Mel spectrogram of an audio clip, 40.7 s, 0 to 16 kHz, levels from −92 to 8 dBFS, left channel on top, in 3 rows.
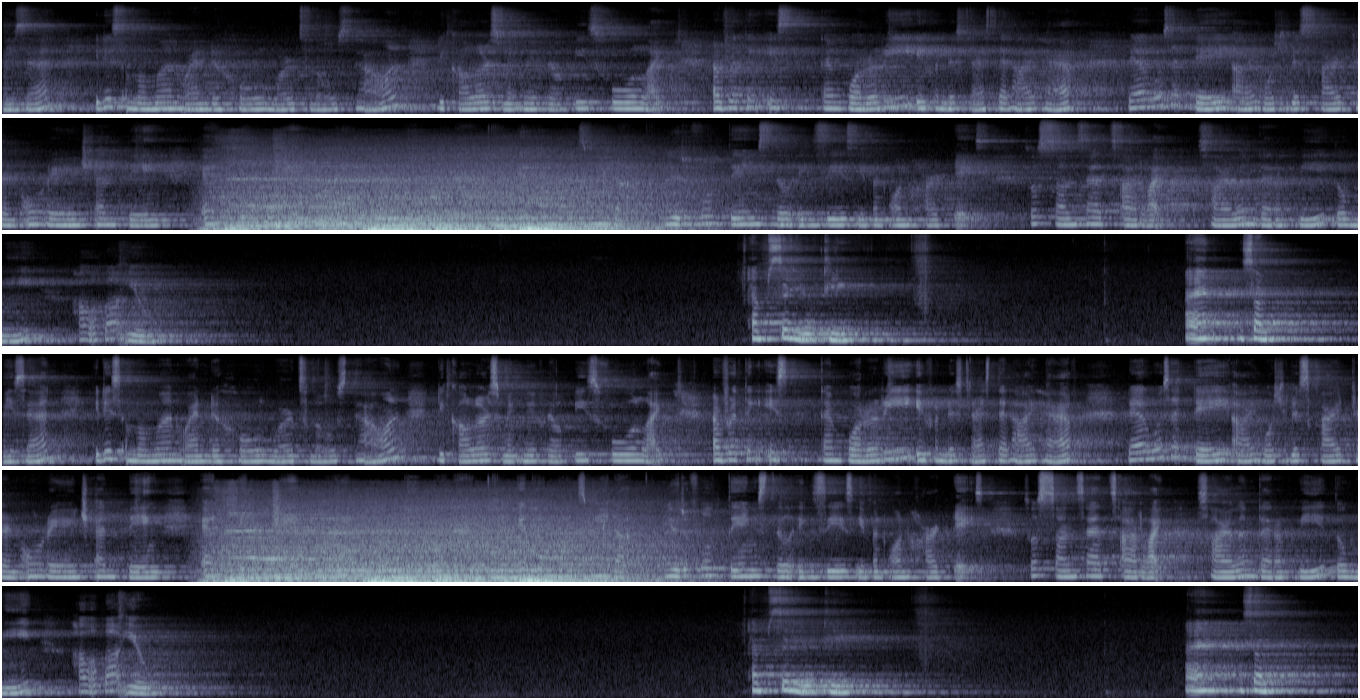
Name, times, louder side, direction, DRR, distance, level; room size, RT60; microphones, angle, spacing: voice 1, 0.0-7.8 8.2-19.9 20.2-28.8, right 1 dB, 50° right, 5 dB, 1.4 m, -35 dB
sound 1, 15.5-20.4, right 1 dB, 75° right, 1.5 m, -24 dB
voice 2, 34.6-35.7 36.3-36.4 39.0-39.8, equal, 40° left, 3 dB, 1.8 m, -28 dB
19.5 x 17.5 x 9.4 m, 2.8 s
head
